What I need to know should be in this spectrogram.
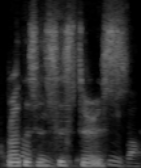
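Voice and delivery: normal talking voice

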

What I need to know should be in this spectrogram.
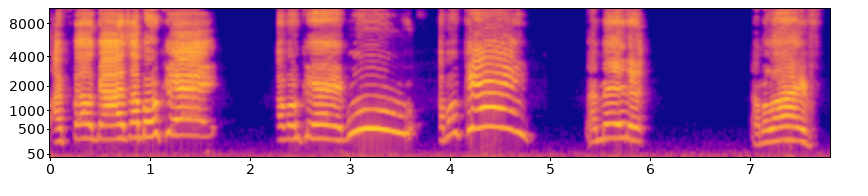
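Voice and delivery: high-pitched little survivor voice; Jebediah. Acted. Fallen pilot tells the guys he survived, high excited voice. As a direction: squeal it like a tiny astronaut calling to his crew. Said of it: "he's like".

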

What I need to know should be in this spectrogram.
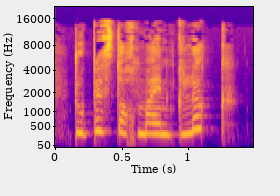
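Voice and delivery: high, pleading appeal; high-pitched despairing protest; desperate. A narrator's reading. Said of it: "rief der Bauer ganz verzweifelt".

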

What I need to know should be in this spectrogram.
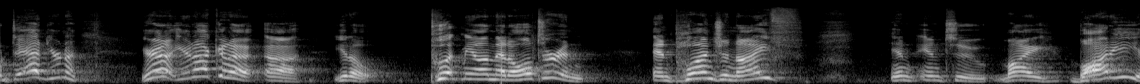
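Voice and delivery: put-on high, loud voice of a scared boy pleading with his dad; pleading son. Isaac begging his father Abraham not to sacrifice him, high scared plea. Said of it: "have you ever wondered why Isaac did not".

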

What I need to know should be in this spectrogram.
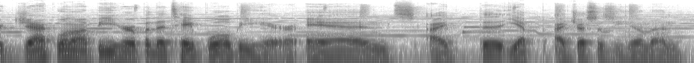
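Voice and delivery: usual speaking voice

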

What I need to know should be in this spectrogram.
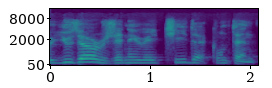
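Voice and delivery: English words in a French accent; slow attempt at English with a French accent; failed English accent. Real, not acted. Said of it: "j'ai essayé, mais j'ai pas réussi".

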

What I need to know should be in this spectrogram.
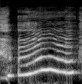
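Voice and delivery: high loud cry; scared scream. Pretend. Frightened villager screaming at the noise.

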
